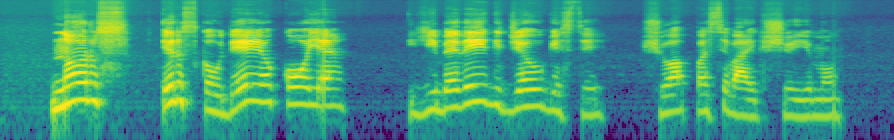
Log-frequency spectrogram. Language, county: Lithuanian, Panevėžys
